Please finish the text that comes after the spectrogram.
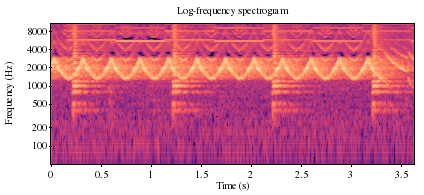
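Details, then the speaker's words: Viper 5706V alarm/remote start installed on 2013 Chevrolet Silverado, armed, door opened without disarming: rising-and-falling siren warbles with horn blasts about once a second; kill switch blocks cranking; car alarm triggered. "going to show you on here that your alarm is going off"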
